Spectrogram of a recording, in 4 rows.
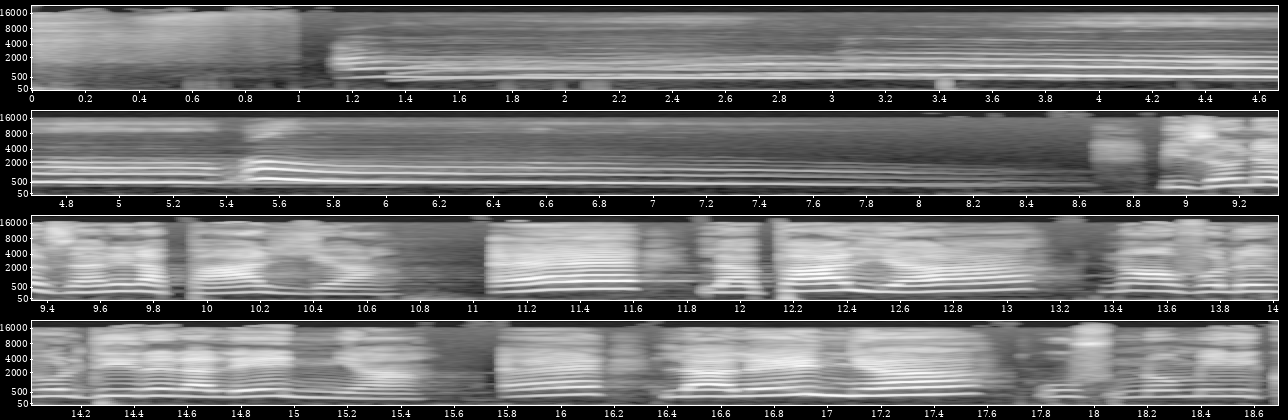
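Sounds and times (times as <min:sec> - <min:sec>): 
wolf howling: 0:01.1 - 0:08.6
speech: 0:09.1 - 0:10.8, 0:11.9 - 0:18.6.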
